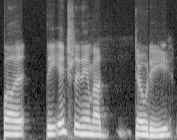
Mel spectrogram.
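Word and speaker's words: Dodee: Well, the voice actor doing the 34 and a half hours of Under the Dome, I believe pronounces it Doty. – Doty.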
